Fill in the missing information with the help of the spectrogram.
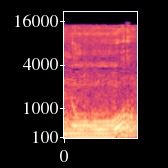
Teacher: Sebab apa mesti kena tebal ra tersebut? Disebabkan ada huruf wau mad. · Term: ra tebal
